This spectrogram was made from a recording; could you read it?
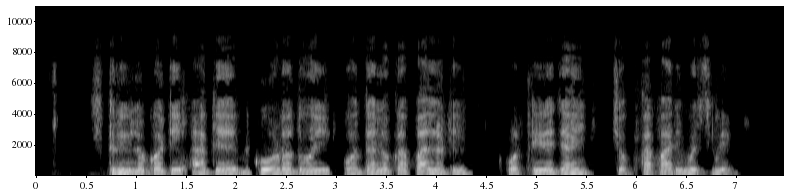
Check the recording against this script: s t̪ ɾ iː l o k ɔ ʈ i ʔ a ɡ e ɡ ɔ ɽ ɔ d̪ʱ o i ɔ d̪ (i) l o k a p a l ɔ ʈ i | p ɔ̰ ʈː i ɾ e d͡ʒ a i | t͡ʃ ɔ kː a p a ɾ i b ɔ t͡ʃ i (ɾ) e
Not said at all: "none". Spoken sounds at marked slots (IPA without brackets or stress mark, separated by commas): a, l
